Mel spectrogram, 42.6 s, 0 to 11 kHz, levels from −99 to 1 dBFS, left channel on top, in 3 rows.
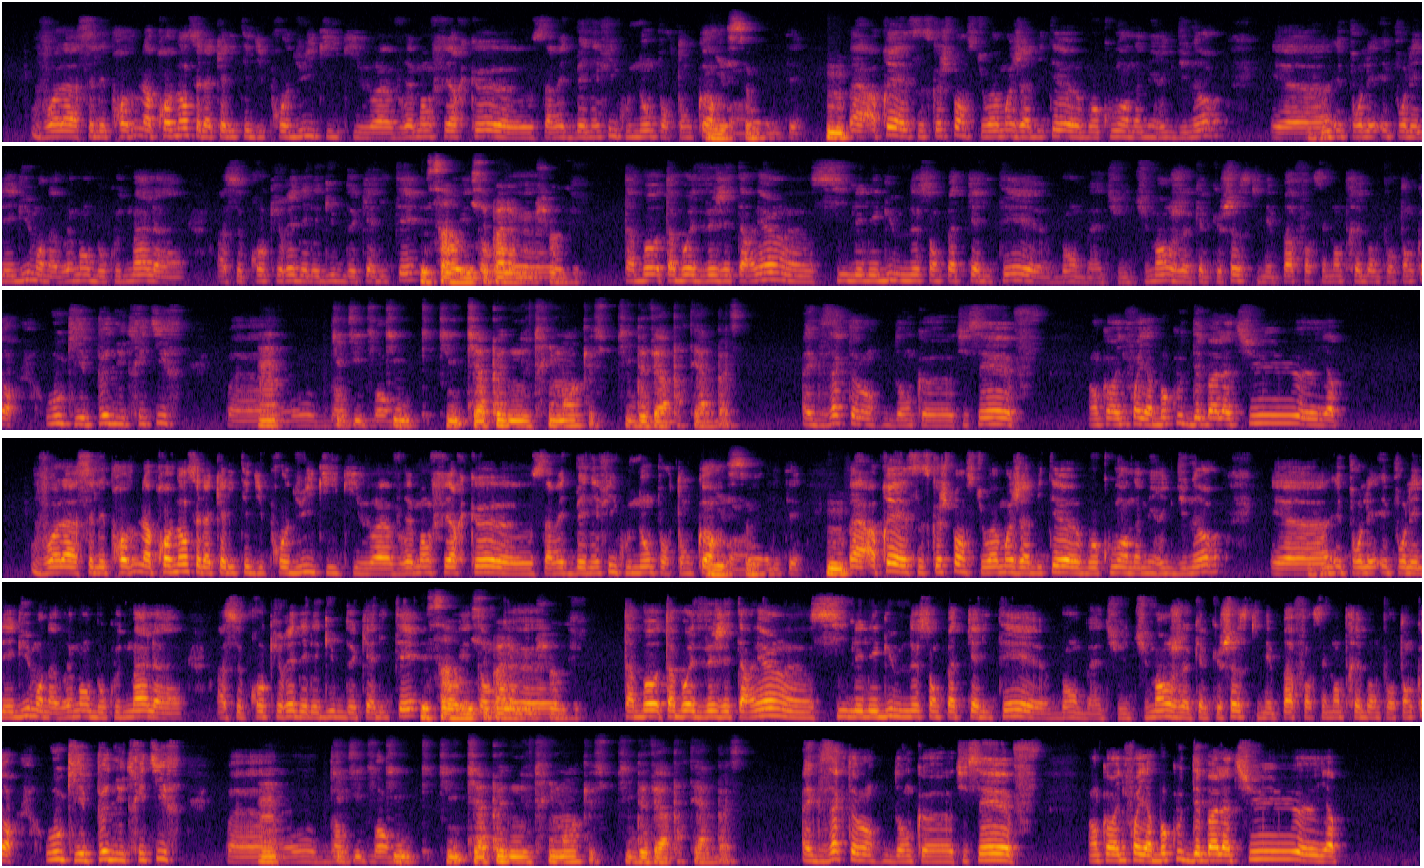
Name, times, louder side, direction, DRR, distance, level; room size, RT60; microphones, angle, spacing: voice 1, 0.3-8.0 8.5-16.0 16.4-18.4 18.8-19.8 20.4-30.2 30.7-32.3 36.4-38.8 39.3-41.8, right 7 dB, 70° right, 0.3 m, -31 dB
voice 2, 7.0-7.6 8.2-8.5 13.2-13.3 18.4-19.8 31.0-31.2 31.7-32.5 32.8-35.7, right 1 dB, 10° left, 0.7 m, -28 dB
3.1 x 2.2 x 3.9 m
head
